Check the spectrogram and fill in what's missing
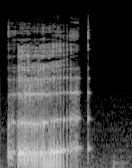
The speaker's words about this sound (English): Are you just over there belching?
